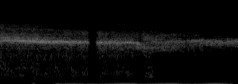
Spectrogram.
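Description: A person breathing out slowly through the mouth: a long hiss that tapers off as the breath runs out, with a brief break about a second in. It is the four-count exhale of box breathing.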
